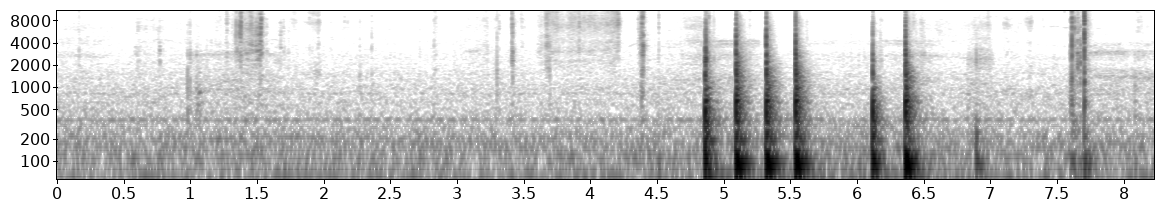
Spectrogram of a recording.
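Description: Sharp knocks of a rigid plastic card holder (top loader) against the table as a card is put into it: four in quick succession about five seconds in, two more a second later, and a faint double tick near the end.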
